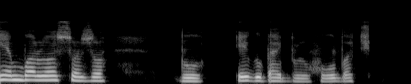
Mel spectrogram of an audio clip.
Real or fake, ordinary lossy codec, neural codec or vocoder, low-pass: fake; none; codec, 16 kHz, 2 kbps, FunCodec, trained on Chinese and English, 25 frames a second; none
